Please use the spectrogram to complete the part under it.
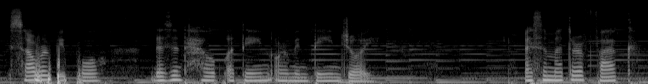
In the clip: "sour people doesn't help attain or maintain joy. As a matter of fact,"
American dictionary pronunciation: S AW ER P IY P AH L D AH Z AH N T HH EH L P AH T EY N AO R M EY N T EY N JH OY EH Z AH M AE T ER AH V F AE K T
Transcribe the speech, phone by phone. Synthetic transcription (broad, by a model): S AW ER P IY P AH L D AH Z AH N T HH EH L P AH T EY N AO R M EY N T EY N JH OY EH S AH M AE T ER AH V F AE K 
